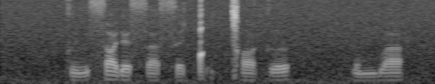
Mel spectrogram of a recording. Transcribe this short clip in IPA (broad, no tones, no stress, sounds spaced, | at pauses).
k ə lʲ ə s ɑ ɾʲ ɑ s a s ɛ ǃʼ e ǀ ɑ k ə | p ɘ m b a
